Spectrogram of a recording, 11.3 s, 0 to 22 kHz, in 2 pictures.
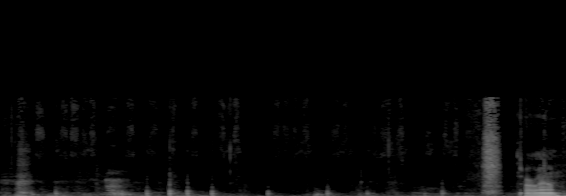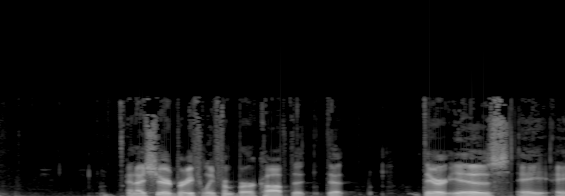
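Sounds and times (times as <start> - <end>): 
writing on a board: 0.2 - 4.8
speech: 6.9 - 9.2, 9.9 - 11.3.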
